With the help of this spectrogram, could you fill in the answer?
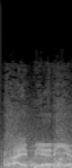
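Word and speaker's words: Tai Bierria: Thank you, Alexis, for that very insightful report about, I'm gonna go with her pronunciation, Tai Biaria, because nakausap niya si Tai. So let's go with that.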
